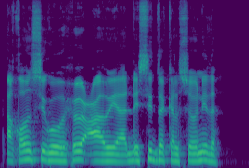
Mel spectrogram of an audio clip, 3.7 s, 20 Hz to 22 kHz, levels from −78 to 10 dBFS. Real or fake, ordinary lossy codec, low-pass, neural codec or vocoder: real; none; none; none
